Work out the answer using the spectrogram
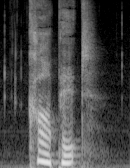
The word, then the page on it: carpet: British English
